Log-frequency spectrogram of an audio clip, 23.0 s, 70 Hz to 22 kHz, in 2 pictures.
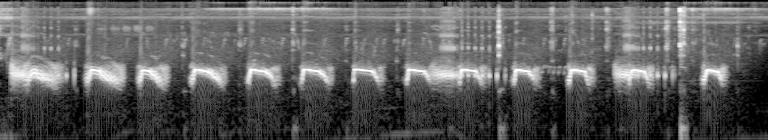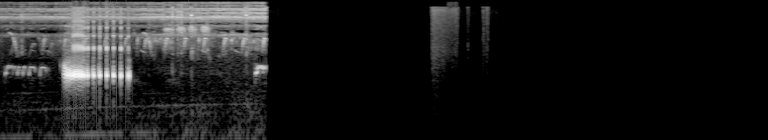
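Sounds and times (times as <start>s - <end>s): dove cooing: 0.0s - 11.0s, 11.6s - 13.6s.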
